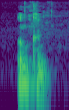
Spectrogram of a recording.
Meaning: Only used in unken reflex
- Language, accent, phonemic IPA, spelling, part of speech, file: English, Southern England, /ˈʊŋkən/, unken, adjective, LL-Q1860 (eng)-unken.wav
